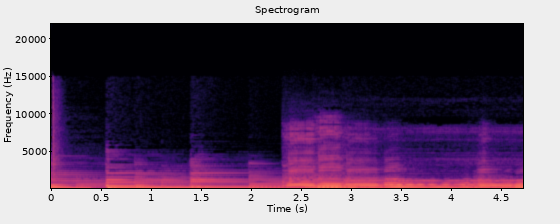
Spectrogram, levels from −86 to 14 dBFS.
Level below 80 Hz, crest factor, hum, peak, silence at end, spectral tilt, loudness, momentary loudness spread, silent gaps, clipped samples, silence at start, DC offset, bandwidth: -32 dBFS; 16 dB; none; -4 dBFS; 0 s; -7 dB/octave; -20 LUFS; 8 LU; none; under 0.1%; 0 s; under 0.1%; 14 kHz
